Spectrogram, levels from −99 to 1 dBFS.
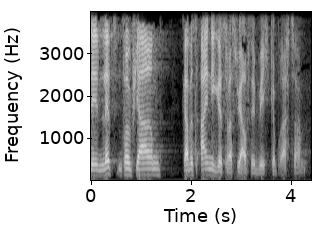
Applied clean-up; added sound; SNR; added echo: none; none; none; none.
